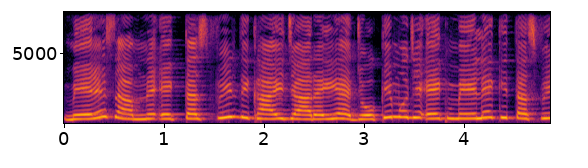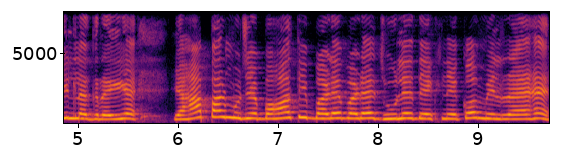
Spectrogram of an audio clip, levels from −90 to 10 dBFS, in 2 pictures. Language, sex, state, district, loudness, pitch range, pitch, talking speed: Hindi, female, Uttar Pradesh, Jyotiba Phule Nagar, -12 LUFS, 325-380 Hz, 345 Hz, 180 wpm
